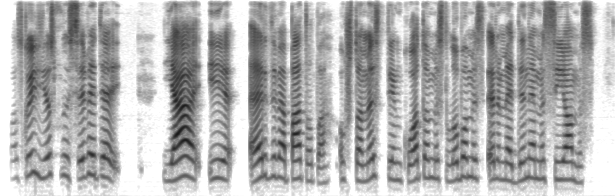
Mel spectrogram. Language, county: Lithuanian, Kaunas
